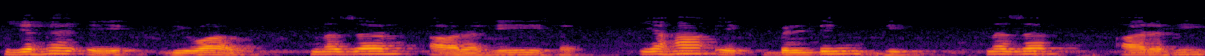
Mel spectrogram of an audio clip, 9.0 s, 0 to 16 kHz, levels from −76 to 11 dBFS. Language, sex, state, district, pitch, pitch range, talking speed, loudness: Hindi, male, Rajasthan, Bikaner, 130 Hz, 120-165 Hz, 100 wpm, -17 LUFS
